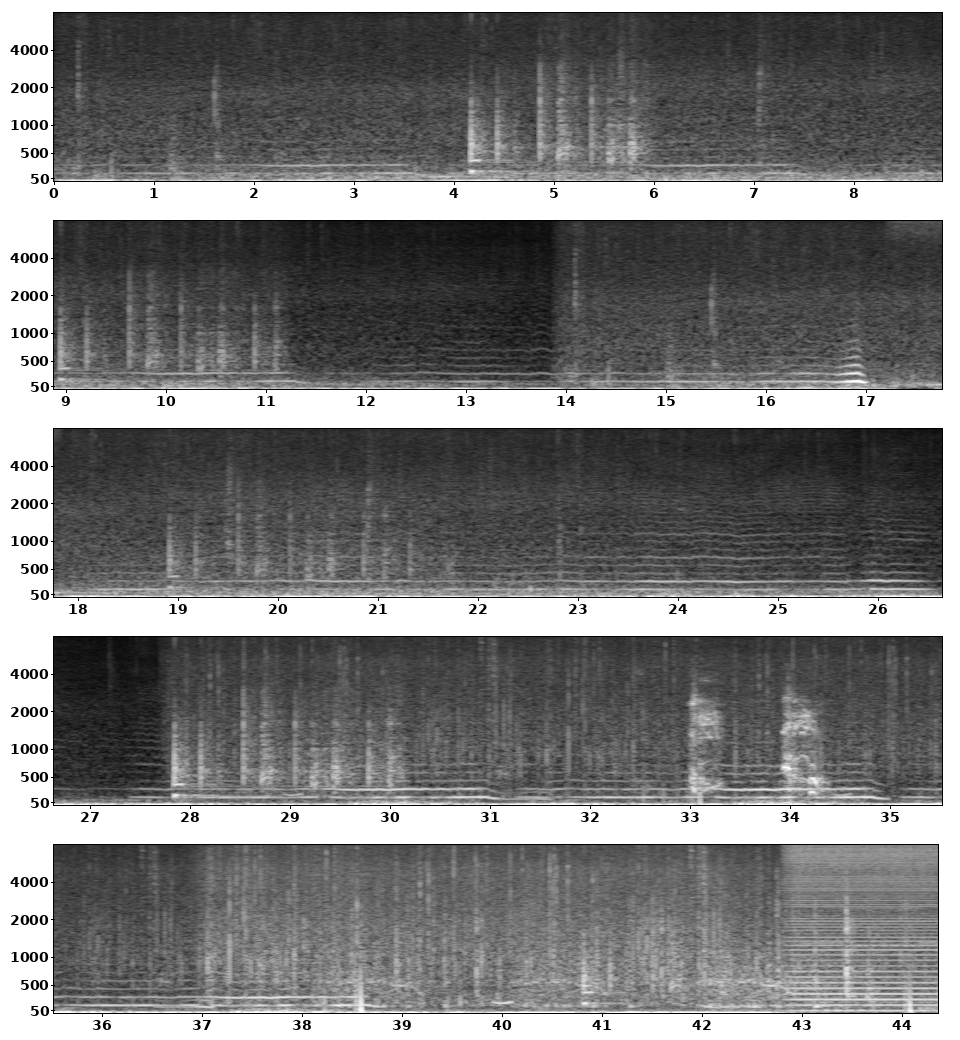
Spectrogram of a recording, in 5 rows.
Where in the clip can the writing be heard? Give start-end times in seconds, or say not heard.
4.2-6.0, 8.9-11.2, 18.9-21.8, 27.8-30.2, 40.8-42.5.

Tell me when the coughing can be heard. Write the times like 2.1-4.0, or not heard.
32.5-34.4.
